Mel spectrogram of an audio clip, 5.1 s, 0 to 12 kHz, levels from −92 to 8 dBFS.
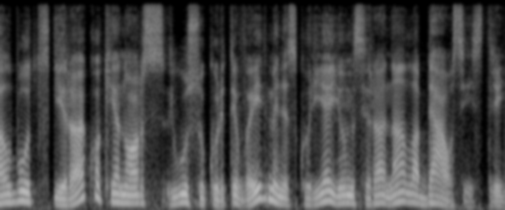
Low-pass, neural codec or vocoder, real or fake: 10.8 kHz; autoencoder, 48 kHz, 32 numbers a frame, DAC-VAE, trained on Japanese speech; fake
